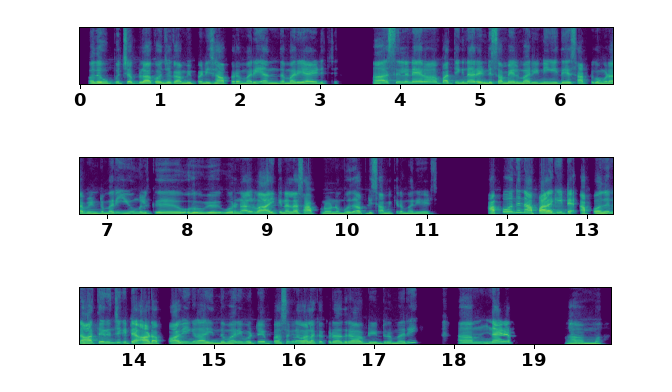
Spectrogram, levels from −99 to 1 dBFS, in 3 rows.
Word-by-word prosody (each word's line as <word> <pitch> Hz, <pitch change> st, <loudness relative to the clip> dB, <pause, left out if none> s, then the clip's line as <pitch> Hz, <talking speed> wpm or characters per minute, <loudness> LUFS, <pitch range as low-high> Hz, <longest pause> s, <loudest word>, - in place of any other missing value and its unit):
அந்த 250 Hz, -, +5 dB
உப்பு 255 Hz, +3 st, -5 dB
சப்பலா 240 Hz, -2 st, +3 dB
கொஞ்சம் 225 Hz, -2 st, +1 dB
கம்மி 215 Hz, +2 st, +1 dB
பண்ணி 205 Hz, +1 st, 0 dB
சாப்பிடுற 195 Hz, -1 st, -1 dB
மாரி 200 Hz, +7 st, -1 dB
அந்த 215 Hz, -2 st, -2 dB
மாரி 230 Hz, +2 st, +2 dB
ஆயிடுச்சு. 190 Hz, -1 st, -3 dB, 0.5 s
ஆ, -, -, +2 dB, 0.2 s
சில 285 Hz, 0 st, -2 dB
நேரம் 285 Hz, -1 st, +1 dB
பாத்தீங்கன்னா 250 Hz, +2 st, 0 dB
2 235 Hz, +1 st, +1 dB
சமையல் 240 Hz, +2 st, +2 dB
மாரி, 225 Hz, 0 st, 0 dB
"நீங்க 200 Hz, 0 st, -2 dB
இதே 190 Hz, +4 st, -1 dB
சாப்டுக்கோங்கடா" 220 Hz, -2 st, -2 dB
அப்டின்ற 195 Hz, -1 st, -4 dB
மாரி, 240 Hz, +6 st, -2 dB
இவுங்களுக்கு 245 Hz, -4 st, -1 dB, 0.3 s
ஒவ் 210 Hz, 0 st, +1 dB, 0.2 s
ஒரு 225 Hz, -, +1 dB
நாள் 265 Hz, +1 st, +1 dB
வாய்க்கு 220 Hz, +2 st, +2 dB
நல்லா 205 Hz, +2 st, +1 dB
சாப்பிடணுன்னும்போது 200 Hz, +3 st, -2 dB
அப்டி 210 Hz, -1 st, -7 dB
சமைக்கிற 185 Hz, 0 st, -5 dB
மாரி 180 Hz, +1 st, -5 dB
ஆயிடுச்சு. 175 Hz, 0 st, -11 dB, 0.7 s
அப்போ 250 Hz, +6 st, -3 dB
வந்து 345 Hz, +2 st, 0 dB
நான் 265 Hz, -2 st, +3 dB
பழகிட்டேன். 245 Hz, +1 st, +4 dB
அப்போ 195 Hz, +2 st, -13 dB
வந்து 250 Hz, +5 st, +2 dB
நான் 255 Hz, +3 st, +4 dB
தெரிஞ்சுகிட்டேன், 280 Hz, -3 st, +1 dB
"அடப்பாவிங்களா! 220 Hz, +7 st, 0 dB
இந்த 230 Hz, +1 st, 0 dB
மாரி 260 Hz, +1 st, 0 dB
மட்டும் 280 Hz, +4 st, -1 dB
என் 245 Hz, -1 st, -9 dB
பசங்கள 270 Hz, +3 st, -4 dB
வளக்கக்கூடாதுரா" 235 Hz, -2 st, -1 dB
அப்டின்ற 225 Hz, 0 st, -3 dB
மாரி. 310 Hz, +11 st, -4 dB, 0.6 s
அம், 280 Hz, -1 st, 0 dB, 0.2 s
ந -, -, +8 dB, 1.0 s
ஆமா 205 Hz, -2 st, -3 dB
230 Hz, 160 wpm, -23 LUFS, 205-255 Hz, 1.0 s, ந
